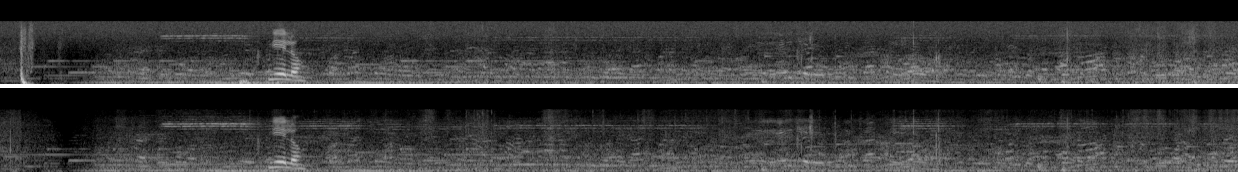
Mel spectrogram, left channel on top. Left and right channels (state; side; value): noise; left; hiss, 10 dB below the sound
